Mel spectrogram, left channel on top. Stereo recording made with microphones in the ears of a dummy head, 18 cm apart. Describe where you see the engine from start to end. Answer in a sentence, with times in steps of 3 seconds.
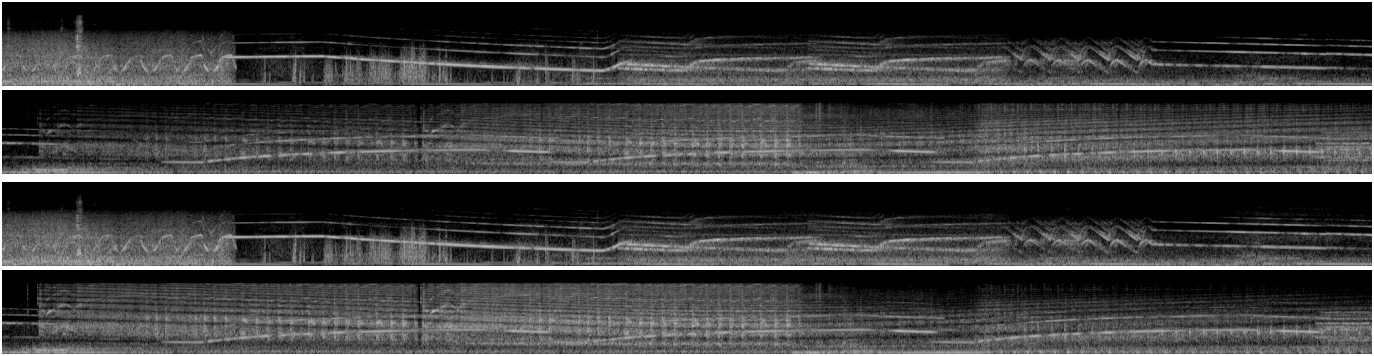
In this clip you hear the engine on the right from 0 s and on the left from 21 s.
